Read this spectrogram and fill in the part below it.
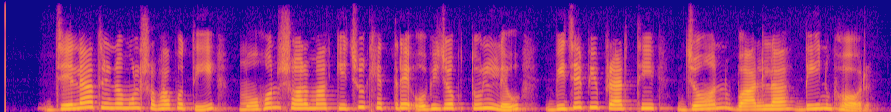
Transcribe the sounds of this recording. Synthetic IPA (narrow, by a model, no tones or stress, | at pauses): d͡ʑelat̪ɾinomulʃɔbʱapot̪imoɦonʃɔɾmakit͡ɕʰukʰet̪ːɾeʔobʱid͡ʑoɡt̪ulːeobid͡ʑepipɾaɾt̪ʰid͡ʑɔnbaɾlad̪inbʱɔɾ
